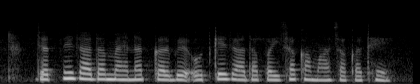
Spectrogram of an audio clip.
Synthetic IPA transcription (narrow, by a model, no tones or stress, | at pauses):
d͡ʒɪt̪nezjaːd̪amɛɦnət̪kɐɾbeʔʊt̪kezjaːd̪apɐɪsakɐmaːsɐkət̪ɦɛː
